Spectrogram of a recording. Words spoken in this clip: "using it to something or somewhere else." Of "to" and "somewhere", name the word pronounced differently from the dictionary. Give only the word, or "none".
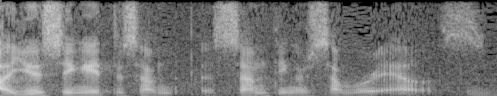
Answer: to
